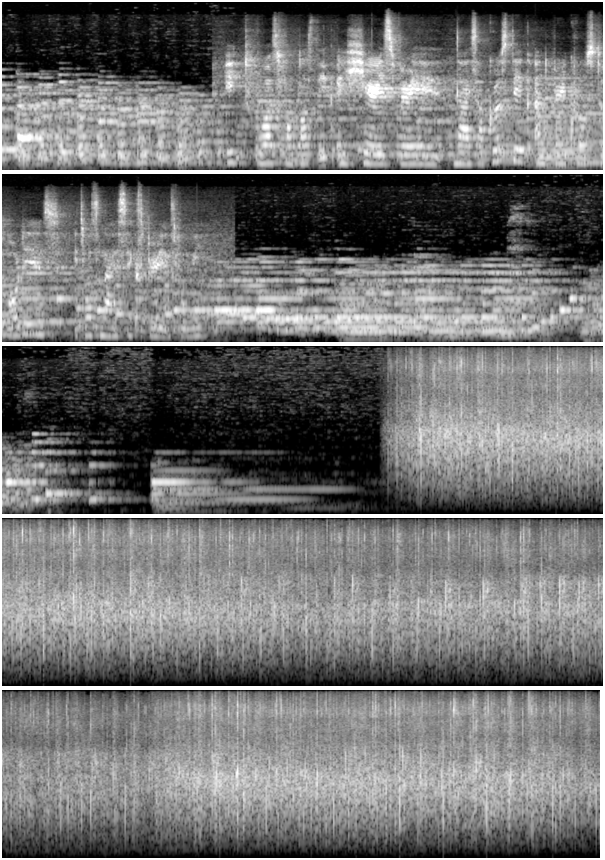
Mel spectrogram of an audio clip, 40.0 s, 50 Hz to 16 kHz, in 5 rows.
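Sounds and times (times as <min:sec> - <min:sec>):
grand pianos playing: 0:00.0 - 0:21.0
audience applause: 0:21.1 - 0:40.0.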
